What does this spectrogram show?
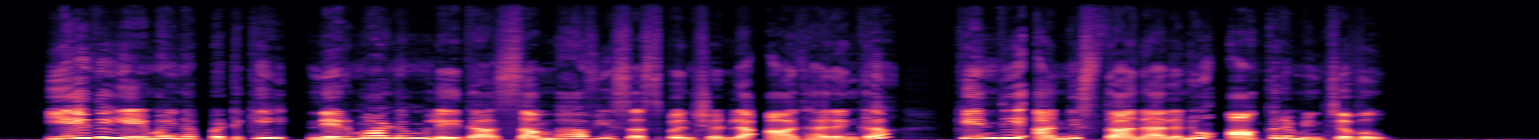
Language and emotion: Telugu, neutral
